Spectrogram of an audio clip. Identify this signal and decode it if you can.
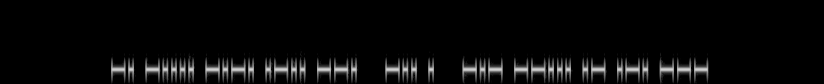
Morse code, heard as a keyed tone, about 28 wpm, 700 Hz. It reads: N6CLG DE K7ARO
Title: USA Callsign DE Callsign - 5 Characters - 28wpm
